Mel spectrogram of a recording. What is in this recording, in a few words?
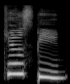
"qspin", vocal; miku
